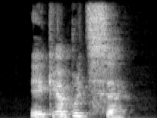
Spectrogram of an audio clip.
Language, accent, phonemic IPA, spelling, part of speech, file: French, Canada, /e.kʁa.pu.ti.sɛ/, écrapoutissait, verb, LL-Q150 (fra)-écrapoutissait.wav
- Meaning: third-person singular imperfect indicative of écrapoutir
